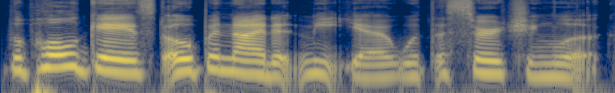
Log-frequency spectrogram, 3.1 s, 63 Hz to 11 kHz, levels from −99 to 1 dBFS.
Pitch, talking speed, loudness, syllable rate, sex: 195 Hz, 215 wpm, -18 LUFS, 4.7 syllables/s, female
